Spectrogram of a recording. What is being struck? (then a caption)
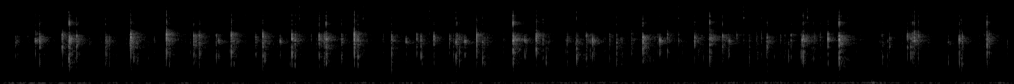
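Plastic articulated fidget toy. A colourful jointed plastic slug fidget toy is held at both ends in gloved hands and bent and wiggled, so its hollow segments click together. The result is a quick, uneven run of dry, bright clicks centred around 3.2 kHz that stop almost instantly, in rattling clusters with no low-end body.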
